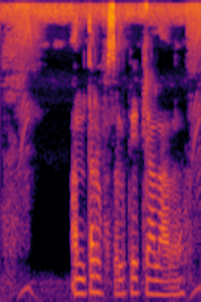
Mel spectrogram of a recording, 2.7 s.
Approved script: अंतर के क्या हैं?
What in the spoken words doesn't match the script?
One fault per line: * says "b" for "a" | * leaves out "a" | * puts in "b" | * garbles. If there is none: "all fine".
* puts in "फसल"
* puts in "लाभ"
